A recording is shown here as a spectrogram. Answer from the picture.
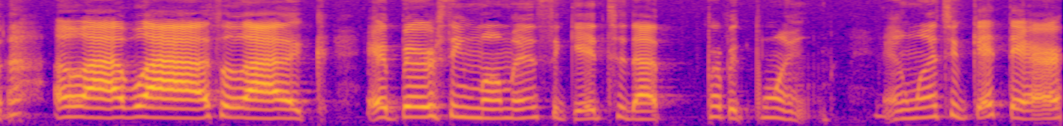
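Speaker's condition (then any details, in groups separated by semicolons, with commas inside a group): Cerebral palsy; scoliosis, spine and leg surgery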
